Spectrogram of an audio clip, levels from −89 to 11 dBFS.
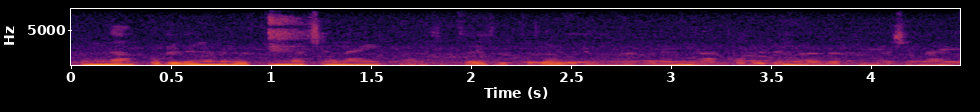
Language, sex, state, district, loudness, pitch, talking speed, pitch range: Kannada, male, Karnataka, Bijapur, -31 LUFS, 200 Hz, 160 wpm, 195-200 Hz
